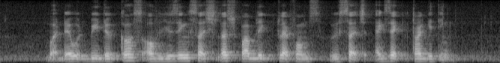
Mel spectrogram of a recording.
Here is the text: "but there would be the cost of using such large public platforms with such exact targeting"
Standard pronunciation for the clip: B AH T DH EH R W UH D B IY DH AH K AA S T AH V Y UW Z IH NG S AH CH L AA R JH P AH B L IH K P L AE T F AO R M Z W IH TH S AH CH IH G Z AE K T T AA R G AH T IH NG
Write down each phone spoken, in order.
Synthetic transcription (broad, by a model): B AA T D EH W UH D B IY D AH K AA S AH F Y UW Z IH NG S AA CH L AA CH P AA B L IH K P L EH T F AO M S W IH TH S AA CH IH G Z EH K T T AA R G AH T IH NG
